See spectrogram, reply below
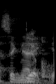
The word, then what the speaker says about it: Cignetti: Am I saying his name right? Cignetti? – Yeah, Cignetti. Yep.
